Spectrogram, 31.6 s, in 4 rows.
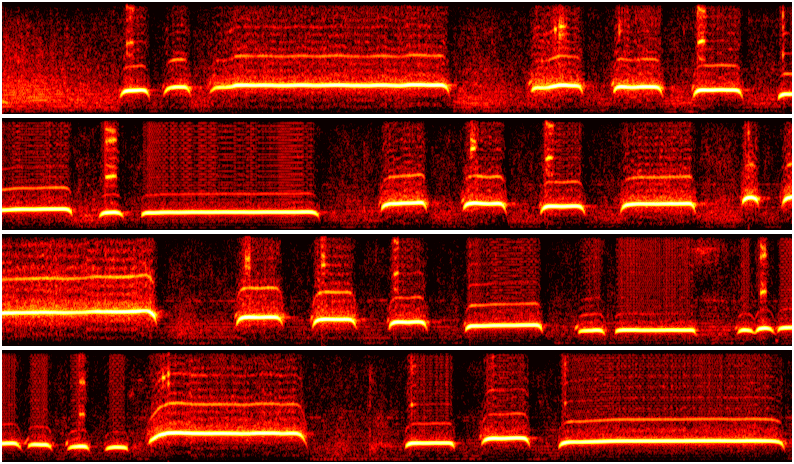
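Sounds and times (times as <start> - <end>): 
hand whistling a theme: 1.2 - 4.5, 5.3 - 11.1, 11.7 - 17.4, 18.2 - 26.8, 27.7 - 31.5.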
